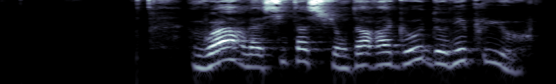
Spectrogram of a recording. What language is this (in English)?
French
